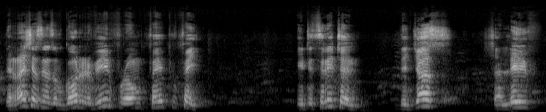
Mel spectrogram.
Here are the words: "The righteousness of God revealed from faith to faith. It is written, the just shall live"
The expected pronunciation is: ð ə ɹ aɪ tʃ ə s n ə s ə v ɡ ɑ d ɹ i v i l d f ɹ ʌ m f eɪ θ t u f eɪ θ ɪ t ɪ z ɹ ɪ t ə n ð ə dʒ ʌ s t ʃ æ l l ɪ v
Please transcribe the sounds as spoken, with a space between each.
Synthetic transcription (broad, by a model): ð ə ɹ aɪ tʃ ə s n ə s ə v ɡ ɑ d ɹ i v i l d f ɹ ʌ m f eɪ θ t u f eɪ θ ɪ t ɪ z ɹ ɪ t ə n ð ə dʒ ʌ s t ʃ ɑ l l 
